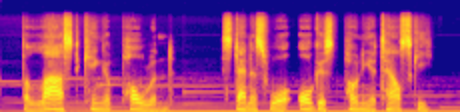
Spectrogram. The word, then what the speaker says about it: Stanisław August Poniatowski: The last king of Poland, Stanisław August Poniatowski, pronounced Sta, Nii, Sław, August Ponia, Toff, Ski, was summoned to St.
